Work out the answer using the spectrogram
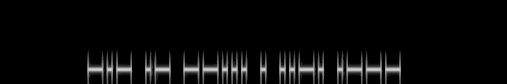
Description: Morse code, heard as a keyed tone, about 25 wpm, 700 Hz. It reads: KA7EFJ
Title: USA Call Signs Repeated 2x 25wpm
